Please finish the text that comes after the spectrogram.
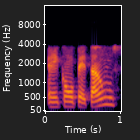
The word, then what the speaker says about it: incompétence: That's a French word too, and it's incompétence. And the last C of the word is spelled like S, but it's a C. Okay. And C, it's a ka, like a K.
